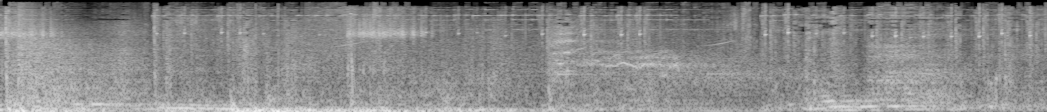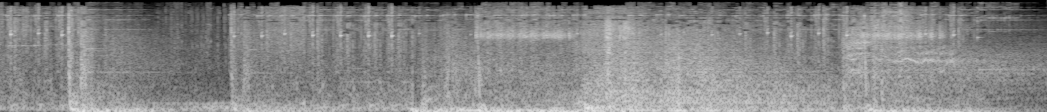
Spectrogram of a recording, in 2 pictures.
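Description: Artillery dome firing in Dome Keeper, heavy bursts of shots mixed with game effects and a bright tonal ringing, loud and sustained, with pauses between volleys.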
